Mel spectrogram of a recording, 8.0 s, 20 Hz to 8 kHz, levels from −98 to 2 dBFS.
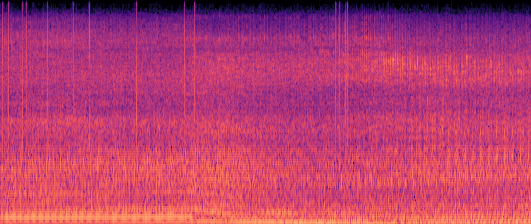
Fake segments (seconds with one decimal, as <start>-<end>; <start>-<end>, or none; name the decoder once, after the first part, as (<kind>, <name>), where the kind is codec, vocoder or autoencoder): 0.0-8.0 (vocoder, Vocos)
